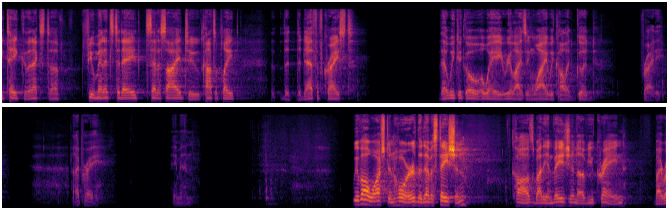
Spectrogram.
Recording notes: This is a sermon recorded at the Lebanon Bible Fellowship Church in Lebanon, PA on 04/15/2022 during the Good Friday Service. Five guest pastors associated with the Lebanon Bible Fellowship Church spoke.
